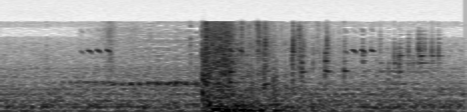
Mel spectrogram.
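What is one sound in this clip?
An axe strikes a tree trunk with a sharp thud.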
